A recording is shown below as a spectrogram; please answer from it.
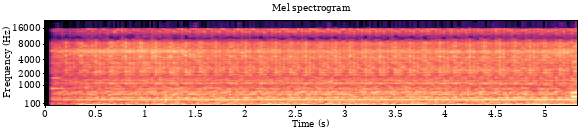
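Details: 2005 Zen LXi engine at steady idle: a light, fast knocking runs through it with a faint tone above; engine knocking of unclear origin.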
